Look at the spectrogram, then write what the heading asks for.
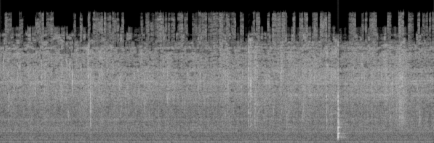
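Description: Butter and light brown sugar melt in a pan while being stirred, giving a soft, steady sizzle and faint scraping with one brief sharp clink, and no talking.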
